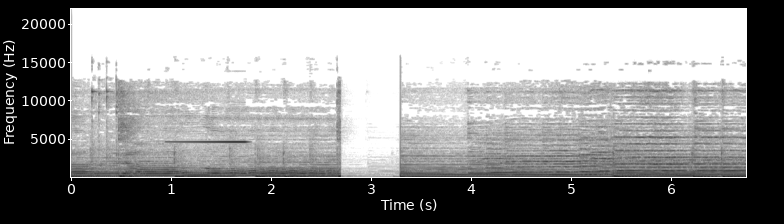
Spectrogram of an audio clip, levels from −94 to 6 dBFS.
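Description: Loudspeaker feedback squeal, from 0.93 to 1.81 s. A microphone is hearing the loudspeaker it drives, and at 4.6 kHz the round trip returns more signal than it sends, so that one frequency feeds itself. A thin, piercing tone emerges and swells over roughly 0.7 s until it sits at about the same loudness as the rest of the sound, then stops at 1.81 s as the loop is broken.

Audio dropout to a faint residue, from 2.69 to 3.29 s. The sound cuts out abruptly for 0.6 s and returns just as sharply, with no fade on either side. The gap is not silent: a faint trace of the sound remains, roughly 30 dB below its normal level. The likely cause is a momentary loss of the main signal while the path downstream stayed live and passed only a weak leak through.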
